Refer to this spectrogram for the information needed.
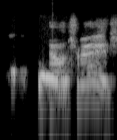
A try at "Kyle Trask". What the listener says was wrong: No, not trash. Trask with a K. Yes.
